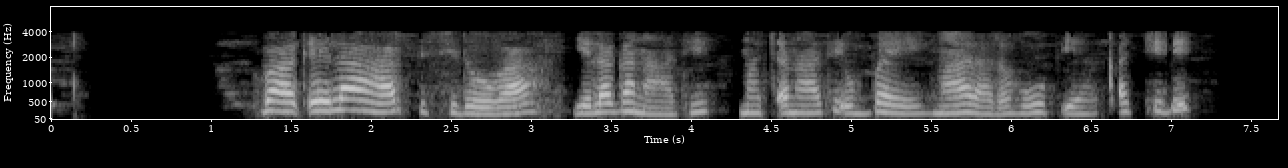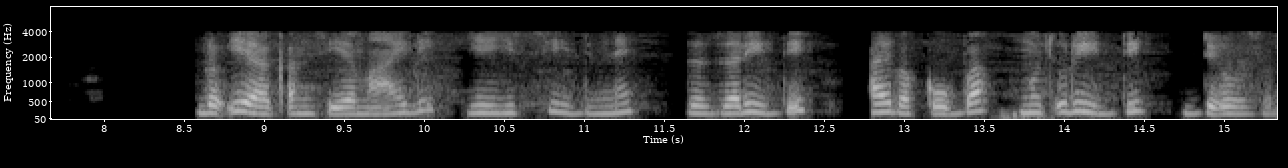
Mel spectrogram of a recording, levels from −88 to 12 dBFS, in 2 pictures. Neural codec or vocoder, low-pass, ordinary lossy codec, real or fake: none; 7.2 kHz; AAC, 16 kbps; real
